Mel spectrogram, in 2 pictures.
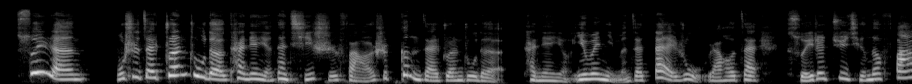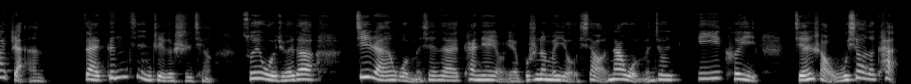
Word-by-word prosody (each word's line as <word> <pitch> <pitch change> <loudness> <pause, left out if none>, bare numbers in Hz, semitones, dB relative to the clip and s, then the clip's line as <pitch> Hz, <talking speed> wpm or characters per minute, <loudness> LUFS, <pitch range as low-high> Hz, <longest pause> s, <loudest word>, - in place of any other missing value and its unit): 虽 265 - +4 0.2
然 230 +1 +2 0.3
不 245 +2 -1
是 340 +4 -1
在 305 +1 +3
专 415 +7 +7
注 400 -7 +5
地 235 -5 +4
看 255 +6 -1
电 245 -1 +2
影， 195 -4 -2
但 250 0 +2
其 225 +1 -3
实 195 -6 -5
反 200 -4 -4
而 150 +7 -7
是 280 +7 -6
更 425 - +2
在 185 -5 -2
专 190 +2 -2
注 195 0 -1
地 165 -5 -7
看 205 -3 -3
电 175 -1 -2
影。 150 -6 -10
因 230 +2 +4
为 250 0 +4
你 215 -2 +3
们 210 - -8
在 195 -1 -2
代 240 +4 0
入， 195 +1 -4
然 170 -1 -5
后 190 +2 -2
在 195 -1 -3 0.2
随 185 +1 -1
着 265 +5 -1
剧 255 +1 -4
情 215 -2 -2
的 250 +2 +1
发 305 +5 0
展， 165 - -6 0.3
在 225 -4 +2
跟 310 - -2
进 345 - -4
这 195 -3 0
个 165 - -4
事 165 - -8
情。 - - -12 0.3
所 275 - -3
以 - - +2
我 225 -7 +3
觉 190 +1 0
得 230 -1 +3 0.4
既 345 0 +3
然 205 -9 +1
我 180 - -2
们 - - -8
现 205 -2 -3
在 185 -2 -2
看 225 +4 -1
电 210 - +3
影 195 - -6
也 145 - -8
不 140 - -5
是 225 +3 +1
那 230 - +5
么 215 -1 +5
有 190 -5 -1
效， 150 +5 -5
那 235 +1 +4
我 205 - +1
们 - - -8
就 220 +4 -1 0.3
一 270 +2 -3
可 255 -3 -2
以 210 -8 -1 0.3
减 205 +4 +6
少 - - -2
无 200 +6 +1
效 285 +6 0
地 235 - -2
看， - - -3
215 Hz, 275 characters per minute, -23 LUFS, 195-255 Hz, 0.4 s, 专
